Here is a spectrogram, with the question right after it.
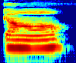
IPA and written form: ɡɑːˈɡantjʊən (Gargantuan)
